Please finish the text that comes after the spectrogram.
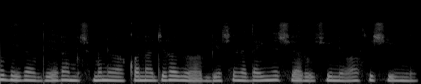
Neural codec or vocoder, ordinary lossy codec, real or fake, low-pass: codec, 16 kHz, 8 kbps, FunCodec, trained on LibriTTS, 25 frames a second; AAC, 32 kbps; fake; 7.2 kHz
